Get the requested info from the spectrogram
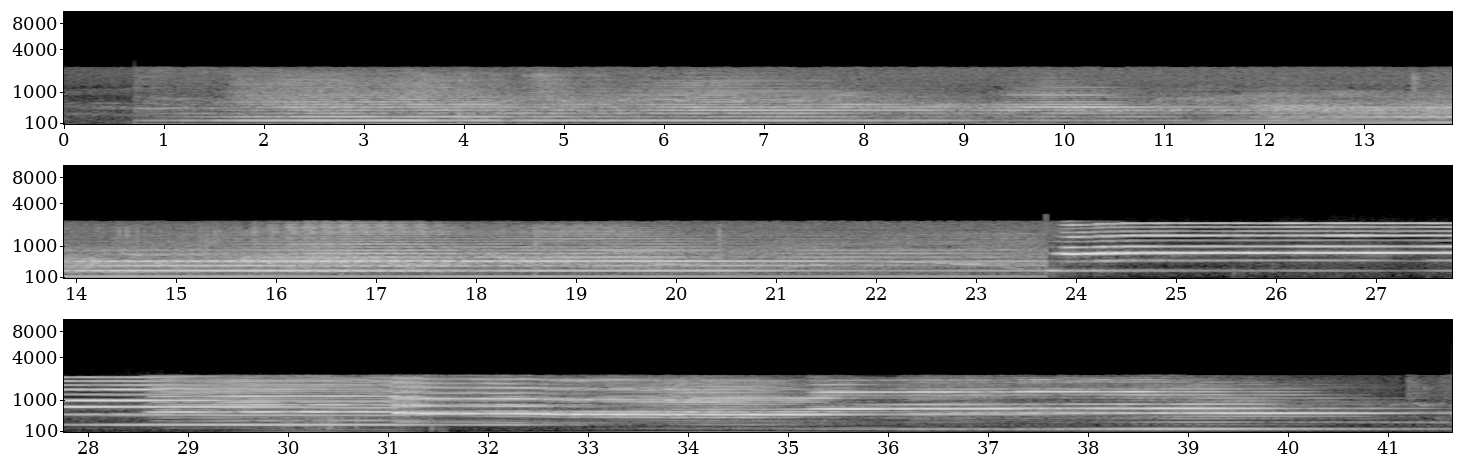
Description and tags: Scary alien ship or dark ambience
Just slowed down the creaking of an old rusty iron gate
drama, sinister, spooky, terror, alien, scary, creepy, ambient, thrill, haunted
